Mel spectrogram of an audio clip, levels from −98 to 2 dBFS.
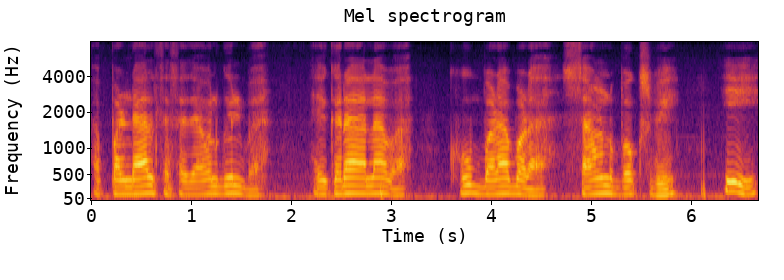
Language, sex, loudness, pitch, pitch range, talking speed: Bhojpuri, male, -16 LUFS, 130 Hz, 110-145 Hz, 125 wpm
